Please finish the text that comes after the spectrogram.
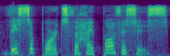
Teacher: it starts with this which has which uses a voice th sound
